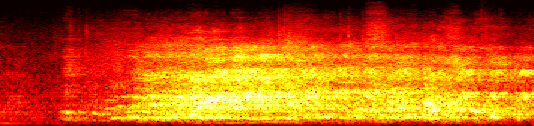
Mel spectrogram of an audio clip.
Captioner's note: laughter from audience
